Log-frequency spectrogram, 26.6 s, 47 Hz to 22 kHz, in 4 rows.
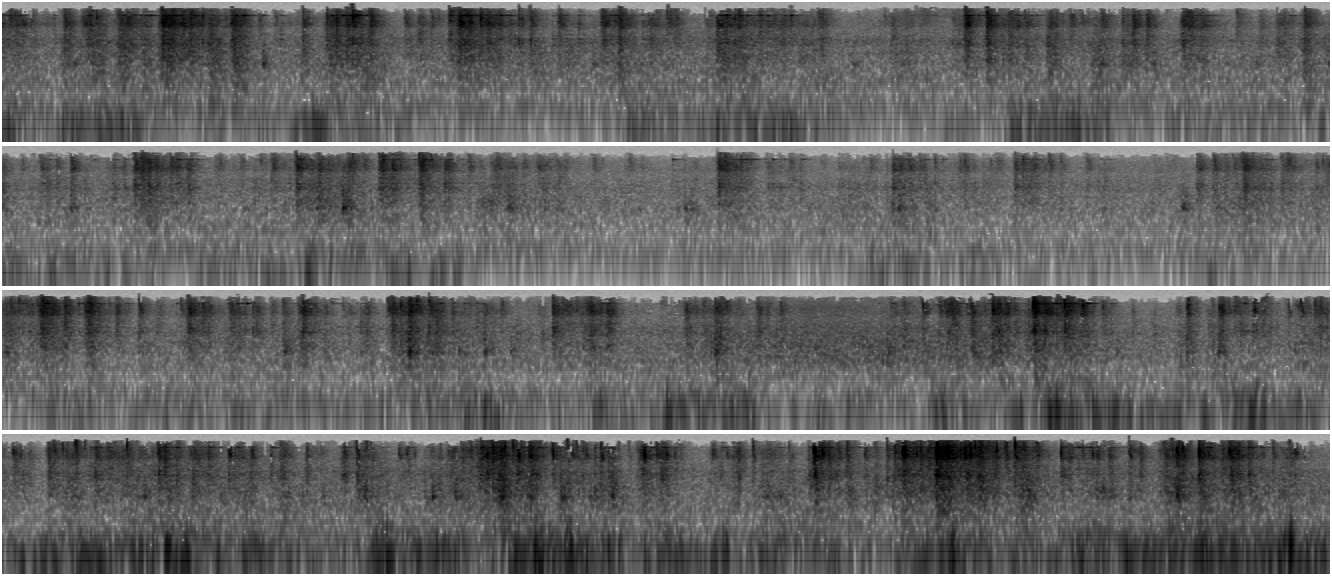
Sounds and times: perspex windows rattling against metal frames 0:00.0 - 0:26.5
wind 0:00.0 - 0:26.5

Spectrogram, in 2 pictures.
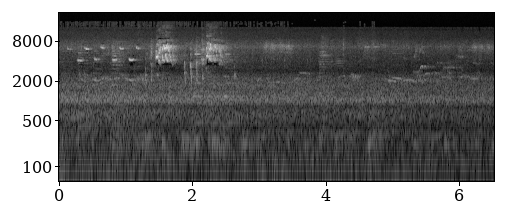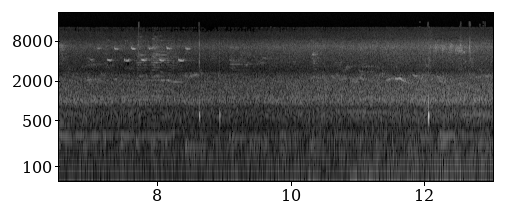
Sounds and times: birds 0:00.0 - 0:13.0

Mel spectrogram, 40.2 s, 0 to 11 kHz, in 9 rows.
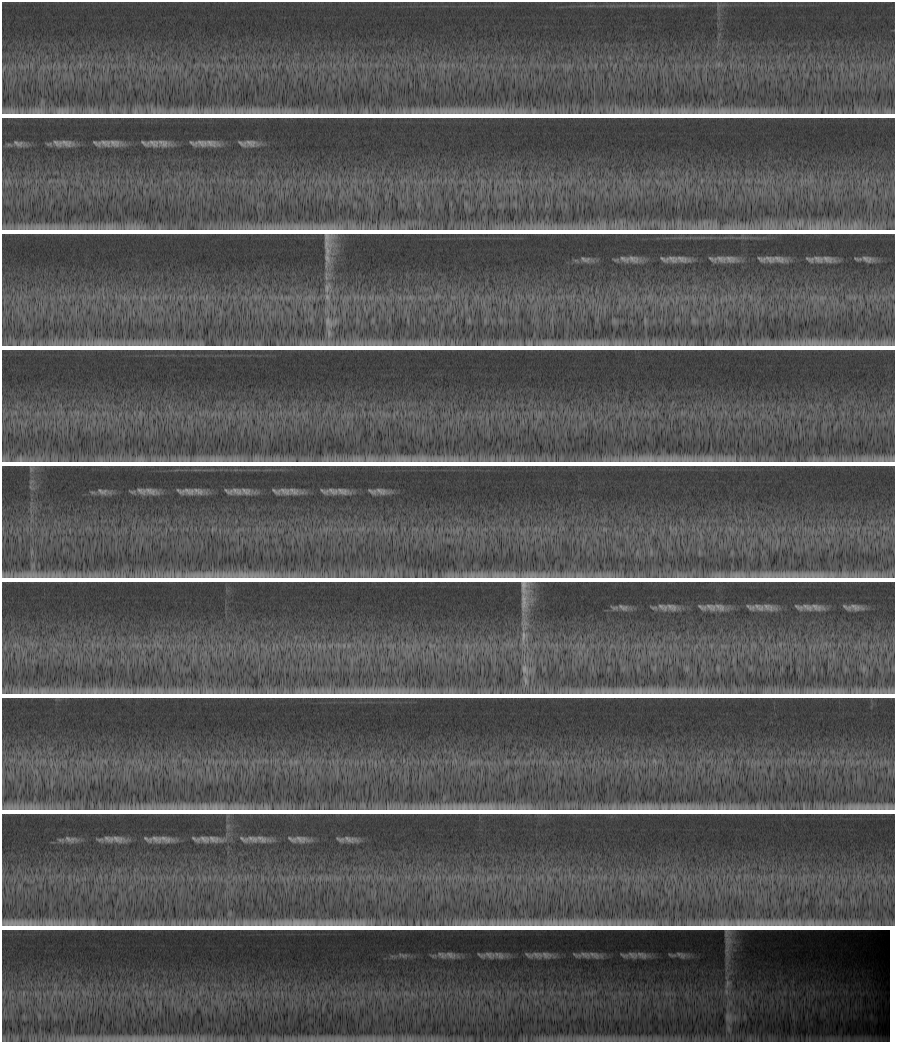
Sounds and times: distant fishing boat engine 0:00.0 - 0:40.1
cicada 0:04.4 - 0:05.9
fan 0:05.8 - 0:37.6
cicada 0:11.7 - 0:13.4
cicada 0:18.2 - 0:20.0
cicada 0:25.3 - 0:26.8
cicada 0:31.5 - 0:33.2
cicada 0:37.6 - 0:39.3

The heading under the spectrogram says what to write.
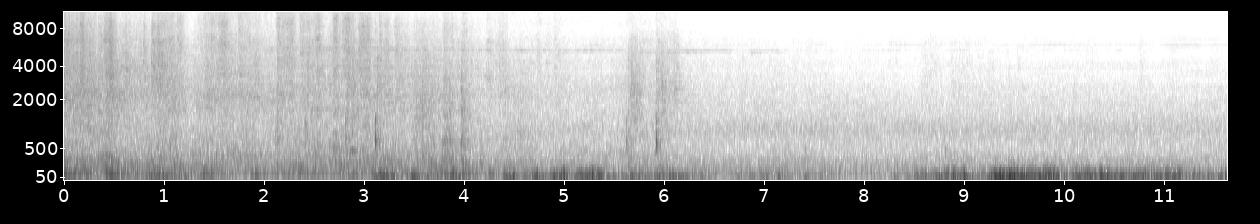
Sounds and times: Freight Train Eastbound 0:00.0 - 0:11.6

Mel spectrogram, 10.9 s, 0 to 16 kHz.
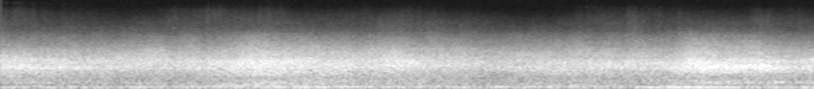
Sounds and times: Vehicles climbing the hill and crossing the road 0:00.0 - 0:10.8

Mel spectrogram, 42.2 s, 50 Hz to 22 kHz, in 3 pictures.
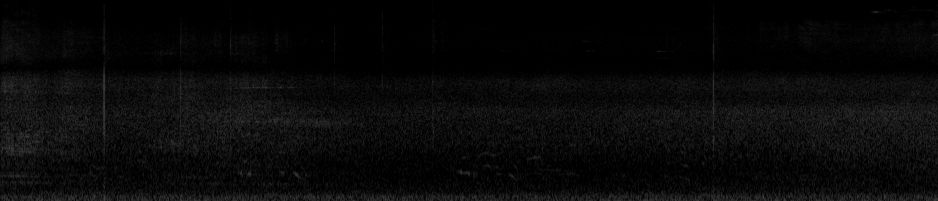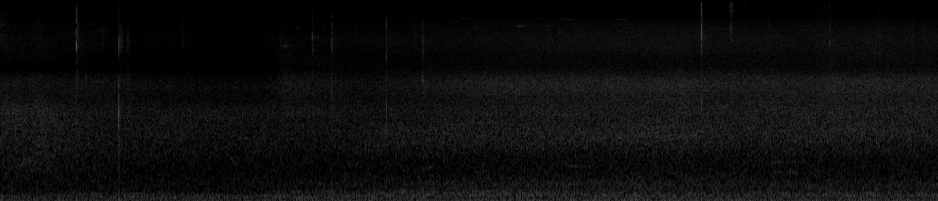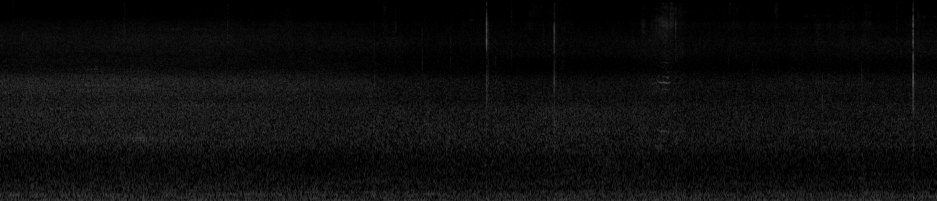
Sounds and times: Traffic Sound 0:00.0 - 0:04.2
walking in the Street 0:18.2 - 0:42.1
Traffic Sound 0:20.7 - 0:42.1

